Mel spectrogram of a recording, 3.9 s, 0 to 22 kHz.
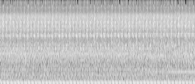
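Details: BMW 335i warming up at idle, hood partly closed: a quick, light tick of a couple per second over the engine hum, getting quieter as it warms; traced to an excessively loud number 6 fuel injector.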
